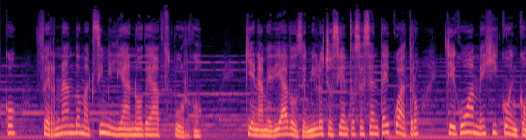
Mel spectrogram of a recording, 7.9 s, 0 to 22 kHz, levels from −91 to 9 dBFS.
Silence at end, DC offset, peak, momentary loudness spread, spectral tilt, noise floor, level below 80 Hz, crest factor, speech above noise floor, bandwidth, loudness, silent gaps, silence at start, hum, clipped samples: 0 s; under 0.1%; -4 dBFS; 8 LU; -6.5 dB/octave; -37 dBFS; -50 dBFS; 12 dB; 21 dB; 15.5 kHz; -16 LUFS; none; 0 s; none; under 0.1%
